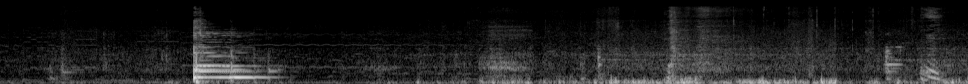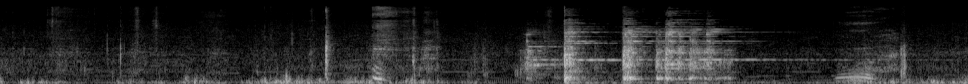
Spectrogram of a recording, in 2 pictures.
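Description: A heavy weight plate drops onto pavement with a loud clang about two seconds in. Later a loaded barbell is dropped, with several hits and ringing metal near the end. Guitar music plays underneath.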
